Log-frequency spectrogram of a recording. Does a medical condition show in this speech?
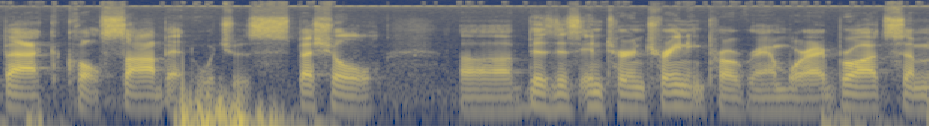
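No.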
